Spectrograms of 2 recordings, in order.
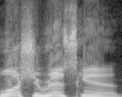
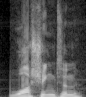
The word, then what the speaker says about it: Washington: by Larry Michael who says touchdown washer skins the washer reskins Washington Redskin culture washing reskins it's the way he pronounces the name of the tape when it should be Washington Redskin you really want to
